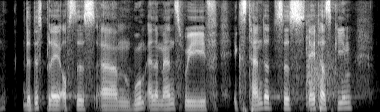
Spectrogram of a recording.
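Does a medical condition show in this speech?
No.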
